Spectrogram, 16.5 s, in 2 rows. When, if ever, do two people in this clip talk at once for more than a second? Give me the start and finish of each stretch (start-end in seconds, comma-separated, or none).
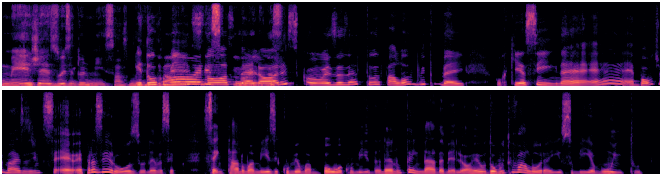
1.6-3.6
